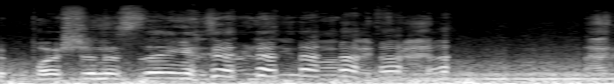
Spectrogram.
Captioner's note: laughs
